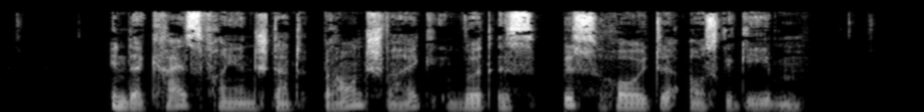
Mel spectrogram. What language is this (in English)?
German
